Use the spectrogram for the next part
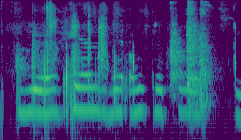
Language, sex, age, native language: Icelandic, male, 10, Icelandic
